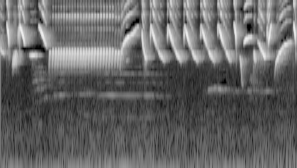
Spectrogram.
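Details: Singing canary with a showy song meant to set off other canaries: quick swooping notes, a long steady pulsing whistle held over a second, then a string of bright rising and falling slurred whistles.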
